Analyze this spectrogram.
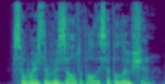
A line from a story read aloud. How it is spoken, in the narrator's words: Ursula said quickly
